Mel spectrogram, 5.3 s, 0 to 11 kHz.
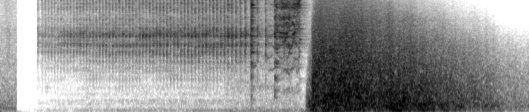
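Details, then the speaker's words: Unshielded Rode VideoMic GO on a Canon M50: rapid even electronic clicking and popping with high hiss from electromagnetic/RF interference pickup; the fix is copper tape shielding. "you probably also discovered like i did that this mic has a serious drawback and that's that it picks up a lot of electromagnetic and radio frequency interference"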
